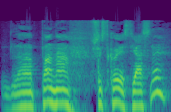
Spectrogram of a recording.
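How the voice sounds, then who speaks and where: A man's voice: medium pitch, lively intonation, slow, lo-fi sound. A man acting a flustered, deferential valet in a radio play, polite, hesitant and stammering. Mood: nervous, deferential.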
